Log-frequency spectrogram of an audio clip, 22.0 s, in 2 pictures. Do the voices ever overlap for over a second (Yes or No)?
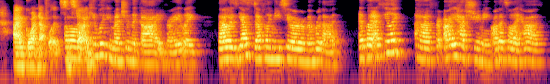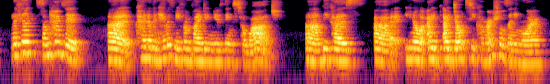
No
